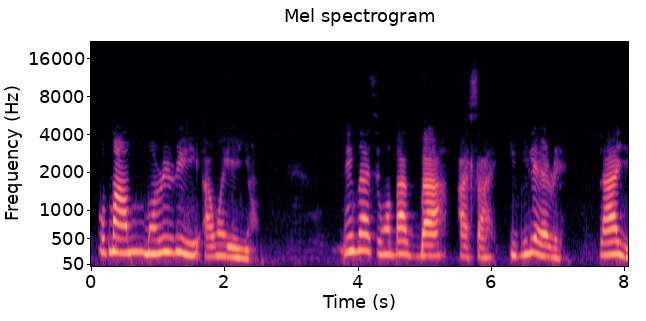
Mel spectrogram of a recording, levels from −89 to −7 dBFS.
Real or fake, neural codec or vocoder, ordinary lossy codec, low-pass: real; none; none; 19.8 kHz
